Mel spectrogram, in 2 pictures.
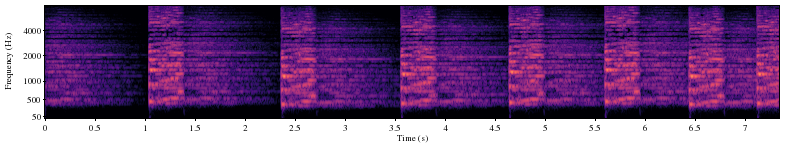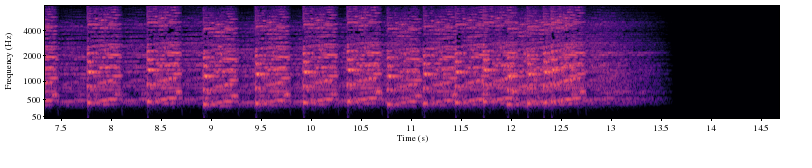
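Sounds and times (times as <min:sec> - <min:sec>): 
annoying accordion: 0:01.1 - 0:13.6.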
